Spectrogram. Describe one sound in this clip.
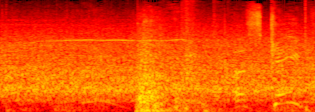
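A heavy body slams onto a wrestling ring mat with a thud.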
